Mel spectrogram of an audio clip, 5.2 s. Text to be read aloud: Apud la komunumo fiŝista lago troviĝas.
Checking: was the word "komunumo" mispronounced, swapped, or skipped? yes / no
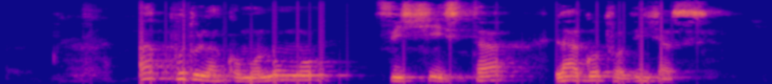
no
